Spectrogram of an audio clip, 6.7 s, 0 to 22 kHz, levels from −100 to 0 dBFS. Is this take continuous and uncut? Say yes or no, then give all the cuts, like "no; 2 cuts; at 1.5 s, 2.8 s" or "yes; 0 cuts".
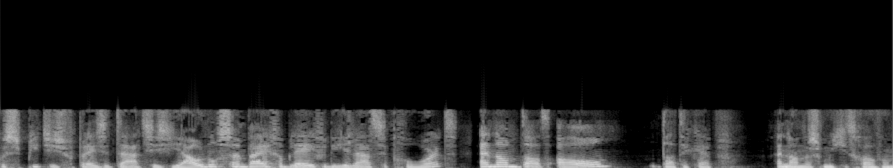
no; 3 cuts; at 3.5 s, 3.9 s, 5.2 s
